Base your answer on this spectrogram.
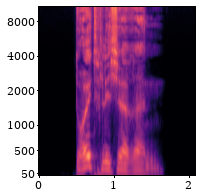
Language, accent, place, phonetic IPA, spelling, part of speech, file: German, Germany, Berlin, [ˈdɔɪ̯tlɪçəʁən], deutlicheren, adjective, De-deutlicheren.ogg
- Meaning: inflection of deutlich: 1. strong genitive masculine/neuter singular comparative degree 2. weak/mixed genitive/dative all-gender singular comparative degree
